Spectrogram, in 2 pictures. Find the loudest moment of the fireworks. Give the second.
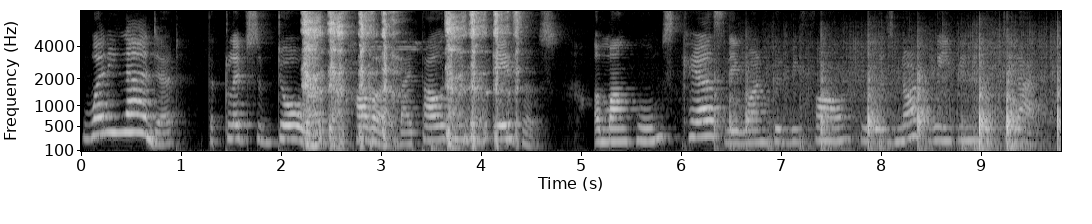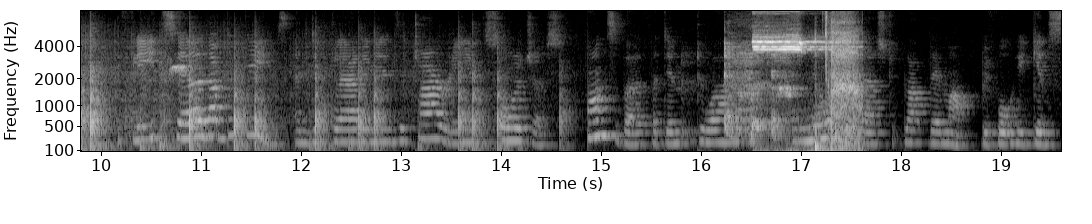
9 s.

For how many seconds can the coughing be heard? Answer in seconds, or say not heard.
3 s.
